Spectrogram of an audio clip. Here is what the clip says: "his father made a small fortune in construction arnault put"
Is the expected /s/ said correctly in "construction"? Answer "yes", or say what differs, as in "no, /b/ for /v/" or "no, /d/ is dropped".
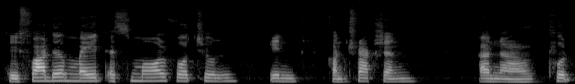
no, /s/ is dropped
